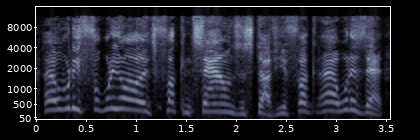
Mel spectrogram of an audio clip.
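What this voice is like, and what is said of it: Brash East Coast New York comic voice. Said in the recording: “A New York comic... He's very super East Coast”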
